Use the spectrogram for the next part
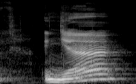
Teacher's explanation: huruf jim keluarnya di tengah ya Bunda ya di tengah lidah ya disentukan dengan tengah langit-langit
